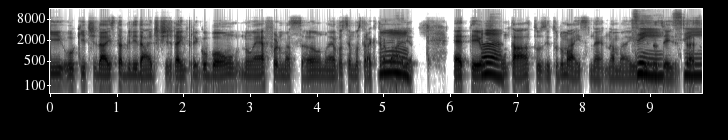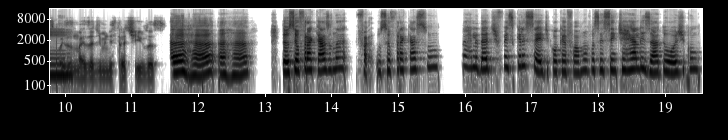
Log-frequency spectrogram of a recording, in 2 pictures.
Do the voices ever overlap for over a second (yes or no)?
yes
